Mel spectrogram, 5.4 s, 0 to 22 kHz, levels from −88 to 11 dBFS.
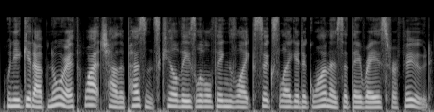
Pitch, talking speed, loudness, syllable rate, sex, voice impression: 200 Hz, 245 wpm, -17 LUFS, 5.5 syllables/s, female, very feminine, slightly young, very thin, very tensed, very powerful, very bright, soft, very clear, very fluent, slightly raspy, very cute, intellectual, very refreshing, sincere, calm, very friendly, very reassuring, very unique, very elegant, slightly wild, very sweet, very lively, very kind, slightly intense, very light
